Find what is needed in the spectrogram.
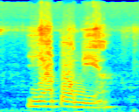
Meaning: Japan (a country in East Asia)
- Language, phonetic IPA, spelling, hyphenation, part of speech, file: Georgian, [iäpʼo̞niä], იაპონია, ია‧პო‧ნია, proper noun, Ka-iaponia.ogg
